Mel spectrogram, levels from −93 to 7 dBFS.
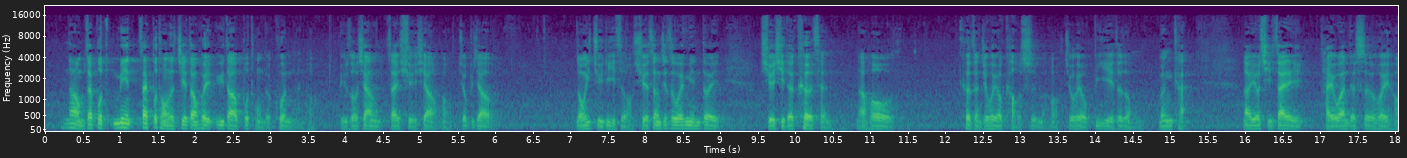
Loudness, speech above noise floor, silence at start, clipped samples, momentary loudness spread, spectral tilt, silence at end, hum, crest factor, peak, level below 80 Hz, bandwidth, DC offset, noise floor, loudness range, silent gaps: -24 LUFS; 21 dB; 0 s; under 0.1%; 20 LU; -4 dB/octave; 0 s; none; 24 dB; -2 dBFS; -52 dBFS; 16.5 kHz; under 0.1%; -45 dBFS; 5 LU; none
